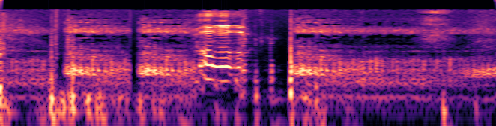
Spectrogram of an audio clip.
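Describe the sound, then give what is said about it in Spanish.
A dog growls low and continuously, with a few sharp bark-like bursts breaking through and a brief higher whine in the middle, no voices present. “Este es mi perro,”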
